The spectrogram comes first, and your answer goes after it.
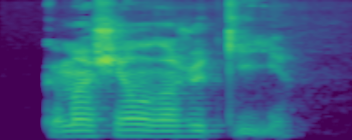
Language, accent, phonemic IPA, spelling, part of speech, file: French, France, /kɔm œ̃ ʃjɛ̃ dɑ̃.z‿œ̃ ʒø d(ə) kij/, comme un chien dans un jeu de quilles, adverb, LL-Q150 (fra)-comme un chien dans un jeu de quilles.wav
- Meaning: very suddenly and incongruously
